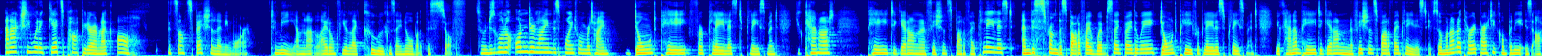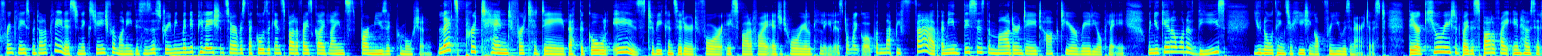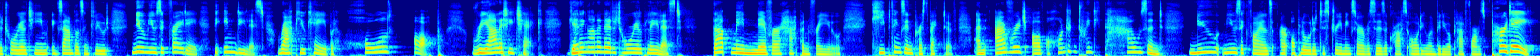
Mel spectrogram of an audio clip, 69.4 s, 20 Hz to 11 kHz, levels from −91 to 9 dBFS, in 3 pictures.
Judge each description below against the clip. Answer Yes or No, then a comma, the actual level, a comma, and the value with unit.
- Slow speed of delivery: No, average, 190 wpm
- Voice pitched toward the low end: No, high, 200 Hz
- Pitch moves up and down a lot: No, average, 4.6 semitones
